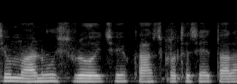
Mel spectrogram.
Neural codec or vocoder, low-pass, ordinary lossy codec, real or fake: codec, 24 kHz, 0.9 kbps, WavTokenizer, medium speech release version 2; 7.2 kHz; none; fake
